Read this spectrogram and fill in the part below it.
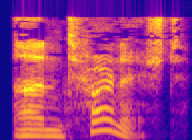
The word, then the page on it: untarnished: British English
